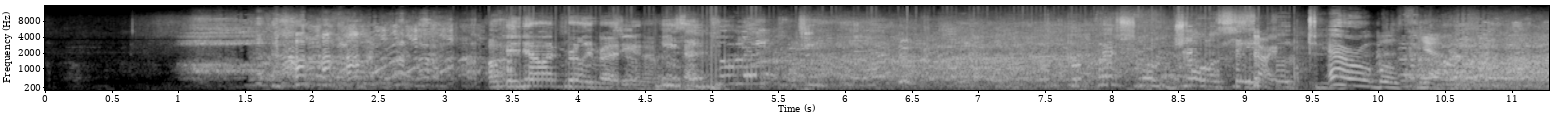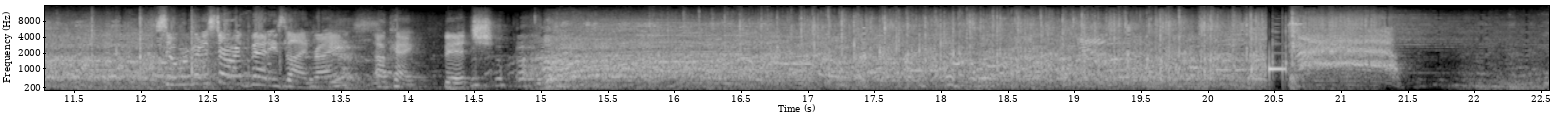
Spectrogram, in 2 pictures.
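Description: Women laugh heartily close by.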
